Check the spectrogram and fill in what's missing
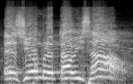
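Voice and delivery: "Ese hombre está avisado" shouted high and loud; preaching shout. Acted. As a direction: cry it out to the congregation. Preacher repeats the line, shouting.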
